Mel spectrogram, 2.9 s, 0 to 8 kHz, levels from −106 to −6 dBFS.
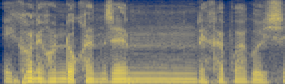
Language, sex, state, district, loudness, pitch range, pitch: Assamese, male, Assam, Kamrup Metropolitan, -22 LUFS, 95-100 Hz, 100 Hz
